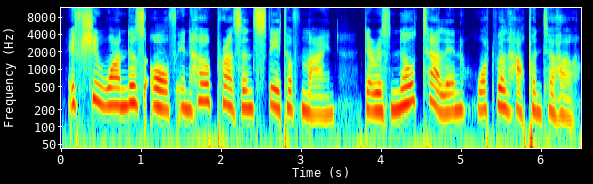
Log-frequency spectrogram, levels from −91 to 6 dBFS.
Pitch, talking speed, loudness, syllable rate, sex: 210 Hz, 175 wpm, -17 LUFS, 4.3 syllables/s, female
